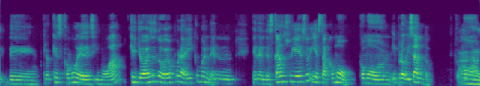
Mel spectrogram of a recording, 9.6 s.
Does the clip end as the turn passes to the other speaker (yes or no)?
yes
